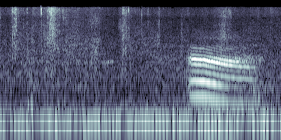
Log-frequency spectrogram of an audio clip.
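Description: A short wordless vocal sound from a person, falling in pitch, about one and a half seconds in, over faint outdoor background noise.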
